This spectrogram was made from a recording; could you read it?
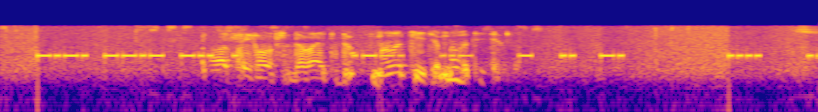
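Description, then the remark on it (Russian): Morse-like telegraph beeps sent by Ukrainian telegraph operators, on a single steady mid-high pitch, keyed in short and longer bursts over a thin radio-band hiss, with a man speaking over the tones partway through. “Можно работать телеграфом с клавиатуры. Украинские телеграфисты. Что-то передают.”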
